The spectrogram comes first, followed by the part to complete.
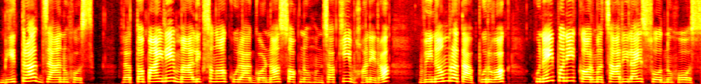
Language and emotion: Nepali, neutral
